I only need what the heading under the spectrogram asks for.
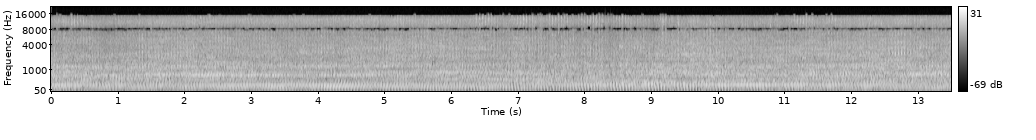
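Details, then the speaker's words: Mighty Mac wood chipper/leaf shredder, free non-running unit, small engine restarted after replacing the rusty seized choke flap, steady fast drone with low hum and shaking; violent vibration from something out of balance, suspected, not confirmed. "Do you see how violently vibrating it is? So why does it vibrate so much?"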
